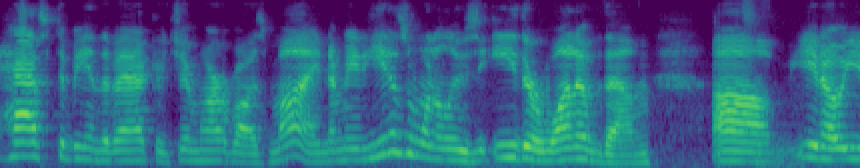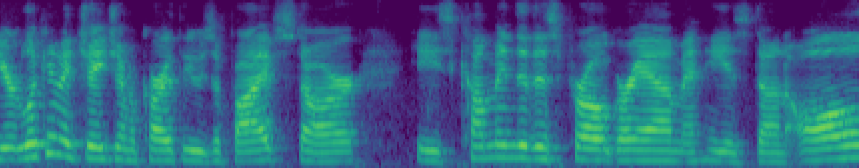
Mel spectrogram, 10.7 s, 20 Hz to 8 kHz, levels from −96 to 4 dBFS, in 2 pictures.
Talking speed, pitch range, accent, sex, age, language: 240 wpm, 170-235 Hz, American, female, 40-59, English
